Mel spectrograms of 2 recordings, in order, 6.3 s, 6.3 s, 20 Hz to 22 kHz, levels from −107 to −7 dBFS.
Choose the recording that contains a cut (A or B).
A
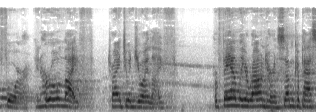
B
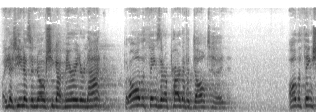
A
